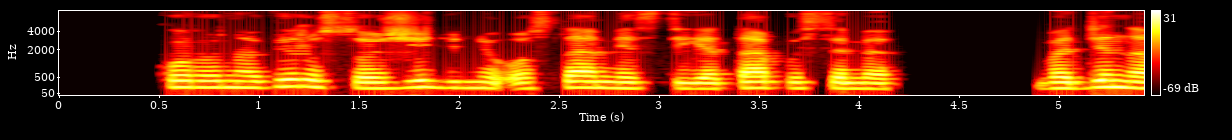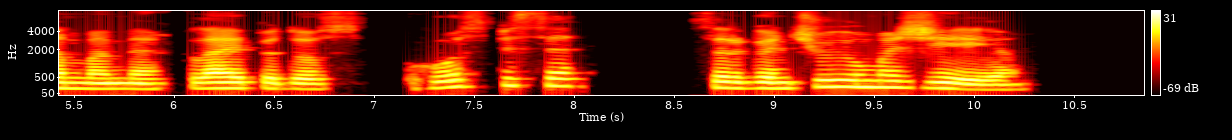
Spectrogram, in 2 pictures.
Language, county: Lithuanian, Utena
